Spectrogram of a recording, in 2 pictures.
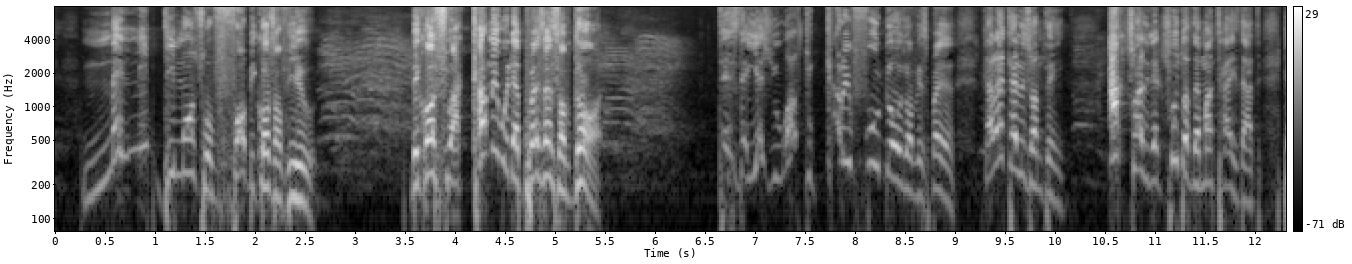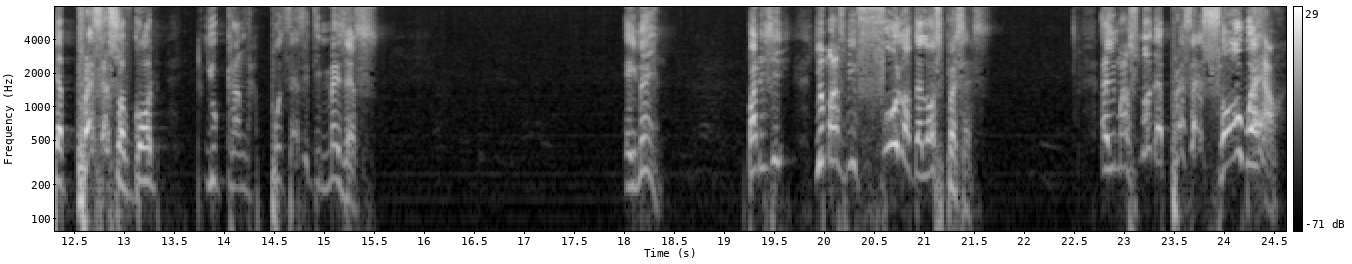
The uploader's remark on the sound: Preached at the Ekklesia Chapel.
